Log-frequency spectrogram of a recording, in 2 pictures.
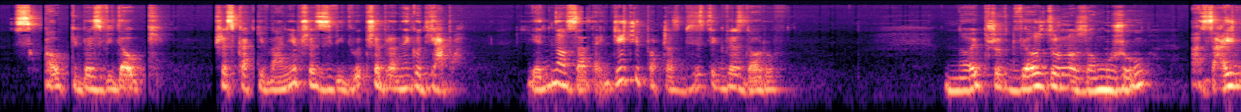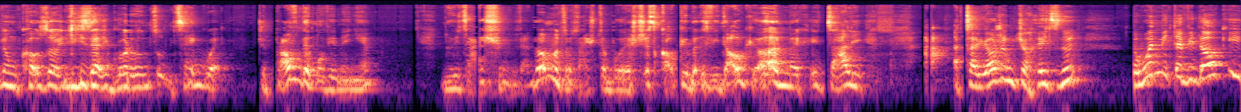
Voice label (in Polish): skolki bez widolki, gwarowy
